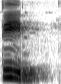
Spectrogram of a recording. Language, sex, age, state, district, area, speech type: Maithili, female, 30-45, Bihar, Begusarai, rural, read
